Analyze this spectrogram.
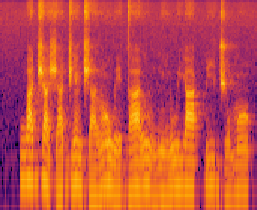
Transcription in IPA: w a˦ d͡ʒ a˦˨ ʃ a˨˦ d͡ʒ ɛ̃˦ d͡ʒ a˧ l ɔ̃˦ w e˧ d a˦ l u˦˨ n ĩ˧ ɾ u˦ j a˦ k͡p i˦ d͡ʒ o˧ m ɔ̃˦

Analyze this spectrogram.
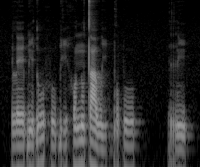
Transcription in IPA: l eː˨ ɓ ĩ˨ ɗ uː˦ h u˨ ɓ iː˨ h o˦ n ũ˦ t aː˦˨ w iː˨ ɡ͡b o˦ p uː˦ | r ĩ˨

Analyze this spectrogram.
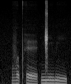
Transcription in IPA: v ʌ pʰ ɛ | ŋ͡ǁ ĩ β ĩ

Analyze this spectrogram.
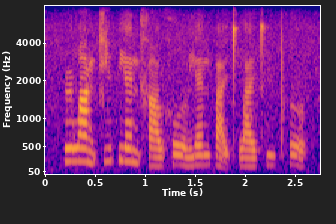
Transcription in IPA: ɻ w ɑ˥˩ ŋ t͡ɕ i˥ p j ɛ˥˩ n x ɑ˧˥ ʊ̯ x o˥˩ ʊ̯ l j ɛ˥ n p a̰˨˩ ɪ̯ t̪ʰ w a˧˥ ɪ̯ t̪ʰ i˥ pʰ ɤ˥˩

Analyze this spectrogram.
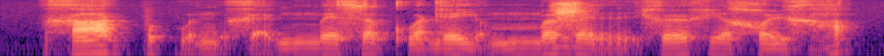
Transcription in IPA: x a ɡ pː ə kʷ ɛ̰ ŋ ə̰ x ɛ̰ ɡ mː e s œ kʷʼ a ɡ e j ə̰ mː ə ʐ e r ḭ x ø x i χ y x a̤

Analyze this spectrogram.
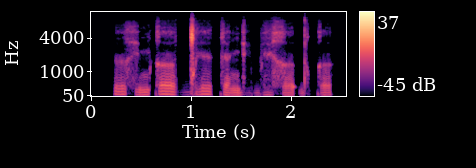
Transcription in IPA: ʏ x i m k əː ɡ͡ǀ ɪː k ɛ ŋ ɡ i̤ b e̤ x əː ʔ d ṳ k ə

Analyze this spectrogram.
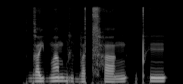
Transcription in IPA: ɡ a˧ j b ã˦ b i˨˩ b a˧ t͡sʰ a˨˦ ŋ | pʰ ĩ˧

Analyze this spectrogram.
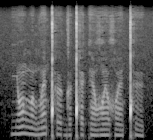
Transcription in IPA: j õ ŋʷ ɛ̃ ɡʷ ɛ̃ ǃʰ ɵː ɡ ɵ ǃʰ ɛ k ɛ̃ ʁʷ ĩ ʊ̯ χʷ ɛ̃ː ǃʰ ɨ

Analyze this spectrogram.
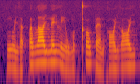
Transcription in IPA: ŋ uː˨˩ j l ɐ˨ k̚ p ɐ˥ w l aː˥ j n̪ e˥ j l iː˨˩ w m ʊ˧ k̚ t̪ʰ o˥ w p ɛː˨˩ m k ɔː˧ j l ɔː˥ j

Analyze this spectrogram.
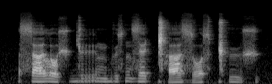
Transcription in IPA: s a˦˥ l ɔ˧˩ ʃ ɟ ʉ˦˥ r m b ʉ˦˥ s n z ɛ˦˥ ǁʰ a˩˧˩ z ɔ˩˧˩ s ǁʰ ʉ˧˩ ʃ

